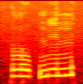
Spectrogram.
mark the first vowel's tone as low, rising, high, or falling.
low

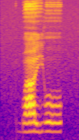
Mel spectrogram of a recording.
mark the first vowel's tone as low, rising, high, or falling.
high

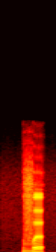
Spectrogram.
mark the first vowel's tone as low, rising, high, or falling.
falling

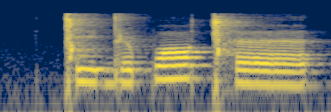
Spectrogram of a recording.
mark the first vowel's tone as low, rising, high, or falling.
low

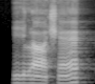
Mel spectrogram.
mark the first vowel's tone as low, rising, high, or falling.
low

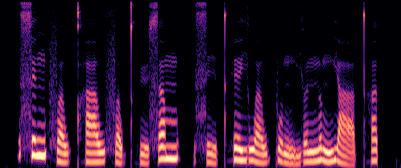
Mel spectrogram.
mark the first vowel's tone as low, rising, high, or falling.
high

